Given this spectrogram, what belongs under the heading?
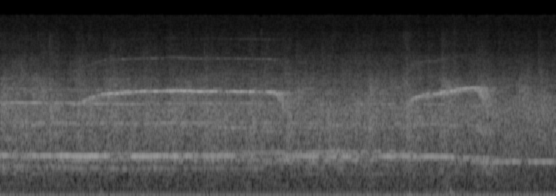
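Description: Applause from a church congregation, a steady wash of clapping heard at some distance with long sustained tonal whines from a sound system over it.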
